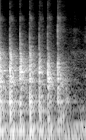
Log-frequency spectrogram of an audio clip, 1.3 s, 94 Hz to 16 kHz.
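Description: Six knocks on a Canson "Desenho 200" textured drawing paper pad of 224 g/m², a very thick, full-bodied paper heavier than smooth paper. Each knock is a short, dull tap with a quick decay, spaced evenly and fading slightly toward the end.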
